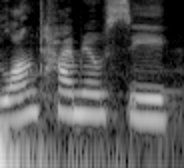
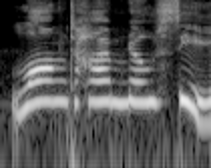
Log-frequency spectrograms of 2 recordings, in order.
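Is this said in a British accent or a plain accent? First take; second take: plain; British. First: It is said in the speaker's plain accent. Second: It is said in a put-on British accent.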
